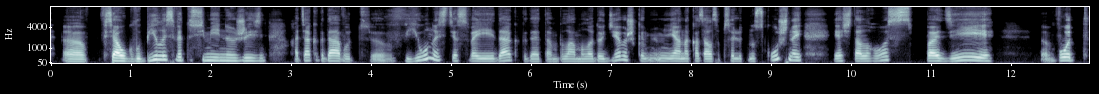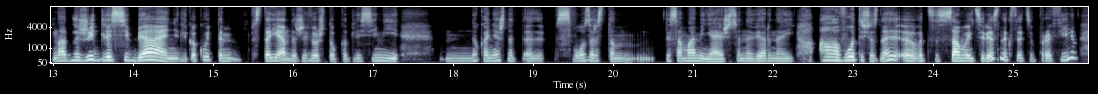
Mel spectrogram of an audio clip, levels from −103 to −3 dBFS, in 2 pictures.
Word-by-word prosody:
э, 140 -2 0 0.2
вся 180 -3 +7
углубилась 175 - +2
в - - -9
эту 210 0 -3
семейную 195 -3 -2
жизнь. 180 -1 -5 0.3
Хотя 195 0 -4
когда 170 -1 0
вот, 150 -2 -11 0.2
э, 75 -1 -9
в 75 +1 -20
юности 215 - -4
своей, 160 -2 -3
да, 180 +5 0
когда 150 -5 -10
я 145 - -8
там 145 - -12
была 150 0 -7
молодой 155 +1 -6
девушкой, 215 0 -4
мне 165 0 -5
она 160 0 -4
казалась 155 -2 -3
абсолютно 155 -1 -10
скучной, 220 - -1 0.3
я 170 0 -4
считала: 165 -2 -1
"Господи, 175 -1 +1 0.8
вот 205 0 +3 0.2
надо 195 +1 0
жить 220 +2 +2
для 215 0 +4
себя, 215 +2 +8
а 185 - +5
не 160 0 -1
для - - -14
какой-то 225 -5 -4
там" 180 +6 -5
Постоянно 190 -2 +3
живешь 175 0 -3
токо - - -9
для 170 0 -14
семьи. 175 -3 -3 0.6
Но, 165 +3 -11
конечно, 185 0 -3
эдэ 160 - -8
с - - +3
возрастом 180 - -4 0.4
ты 180 - -11
сама 175 0 +2
меняешься, 150 -2 0
наверно 160 0 -4
и. - - -14 0.3
А, 215 -1 +3
вот 220 +4 +3
еще, 180 -5 -1
знае 245 +10 +1
э, 175 -2 +3
вот 180 +2 -4
самое 180 -1 +5
интересное, 230 - +2
кстати, 180 -2 -8
про - - -2
фильм. 320 - -4
175 Hz, 150 wpm, -22 LUFS, 160-205 Hz, 0.8 s, себя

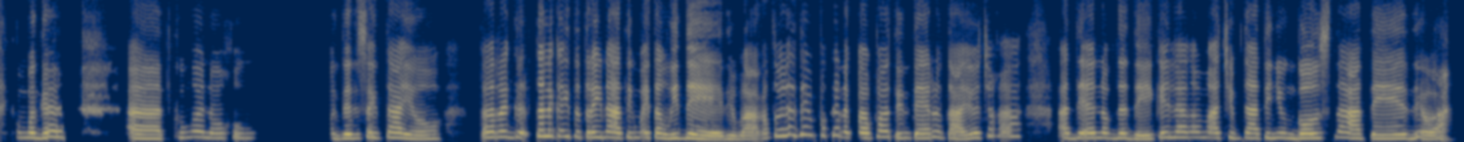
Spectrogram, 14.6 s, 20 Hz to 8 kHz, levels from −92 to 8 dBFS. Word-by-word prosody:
Kumbaga 280 0 +2 0.8
at 230 -1 +3
kung 295 +1 -10
ano 280 -4 -3
kung, 265 0 -11 0.8
magde-decide 245 +5 +1
tayo 230 -6 +1 0.4
taraga 310 -1 +1
talagang 365 -1 +3
ita-try 305 -2 0
nating 290 -1 +2
maitawid 270 -4 +1
eh, 200 -6 +5
di 210 +1 -2
ba? 200 0 +1
Katulad 370 +11 -3
din 450 -2 -5
pagka 405 +1 -7
nagpapatintero 275 -1 0
tayo 220 +6 +1
tsaka 375 +2 -7 0.4
at 270 - -1
the 270 - +4
end 280 - -7
of 260 - -9
the 265 0 +3
day 215 0 -1
kailangan 300 +1 -2
ma-achieve 275 -3 -2
natin 265 0 +1
'yung 265 -3 -4
goals 260 +2 +4
natin 240 -4 +1
di - - -4
ba? 200 0 -1
275 Hz, 145 wpm, -23 LUFS, 240-300 Hz, 0.8 s, eh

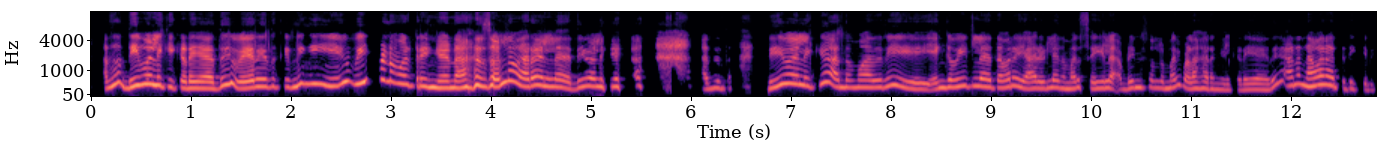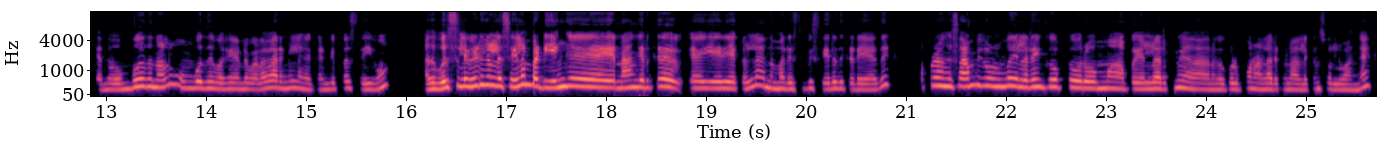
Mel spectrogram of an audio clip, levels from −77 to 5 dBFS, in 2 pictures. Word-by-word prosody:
அதுவும் 320 - +1
தீபாவளிக்கு 335 -4 +6
கெடையாது. 235 +3 +4 0.2
வேற 250 +2 +7
"எதுக்கு 275 -1 -7
நீங்க 390 0 0 0.2
ஏன் 465 +6 +2
வெயிட் 460 +4 +5
பண்ண 485 - +5
மாட்றீங்க?" 295 -8 +3 0.2
நான் 275 +5 +5
சொல்ல 420 - +5
வரேன்ல 295 -2 +4 0.2
தீபாவளிக்கு 290 0 -1 0.9
அதுதான் 225 +1 -9 0.3
தீபாவளிக்கு 365 - +2
அந்த 265 -1 -3
மாதிரி 265 +5 -1 0.4
எங்க 250 +2 -1
வீட்ல 305 -2 -1
தவிர 270 +5 -2
யார் 230 +1 -1
வீட்டிலும் 250 +2 -4
அந்த 220 -1 -4
மாதிரி 255 - -7
செய்யல. 235 +2 -2
அப்டின்னு 245 +6 -6
சொல்ற 245 -2 -8
மாதிரி 295 +4 -6
பலகாரங்கள் 210 -5 -6
கெடையாது. 190 0 -6
ஆனா, 350 +4 -3
நவராத்திரிக்கு 245 - -1
இருக்கு. 185 +2 -14
அந்த 195 - -8
9 280 +7 -1
நாளும் 315 +4 -5
9 235 0 -2
வகையான 210 0 -6
பலகாரங்கள் 240 +1 -4
நாங்க 200 -2 -9
கண்டிப்பா 210 +4 -10
செய்வோம். 205 - -7 0.4
அது 210 - +1
ஒரு 240 - +5
சில 295 -1 +2
வீடுகள்ல 330 0 +4
செய்யலாம். 320 +5 +2
பட் 295 -4 +5
எங்க 290 +4 +3 0.5
நாங்க 260 +2 0
இருக்கிற 255 +3 -3 0.5
ஏரியாக்கள்ல 230 +5 -2
அந்த 255 - -3
மாதிரி 220 -1 -4
ரெசிபி 215 +3 -12
செய்றது 225 +2 -5
கிடையாது. 195 +5 -6 0.4
அப்புறம் 325 -1 -2
நாங்க 300 -1 +2
சாமி 300 +3 +1
கும்பிடும்போது, 305 0 0
எல்லோரையும் 270 0 0
கூப்பிட்டு 275 -1 -2
வருவோமா, 235 -1 -2
அப்போ 215 +1 -10
எல்லாருக்குமே 220 +3 -3 0.3
நாங்க 195 0 -7
குடுப்போம். 205 +2 -8
"நல்லாயிருக்கு 200 -1 -7
நல்லாயிருக்குன்னு 195 +3 -10
சொல்லுவாங்க" 190 0 -8
250 Hz, 170 wpm, -22 LUFS, 220-295 Hz, 0.9 s, வேற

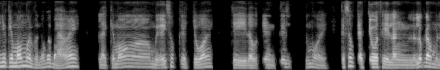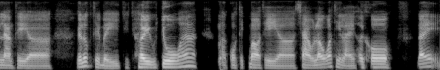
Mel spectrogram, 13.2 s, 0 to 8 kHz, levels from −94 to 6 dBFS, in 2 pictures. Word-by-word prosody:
Giống - - +2
như 170 - +4
cái 165 - +5
món 165 +3 +6
mình 170 -4 +3
vừa 115 - -4
nói 125 +3 -6
với 155 - +1
bạn 100 -9 -1
ấy, 165 +1 +2 0.3
là 110 -2 -3
cái 105 - -5
món, 145 +3 0 0.3
a, 130 - -7
mì 110 - -2
Ý 120 - +3
sốt 165 +4 -5
cà 130 - -5
chua 120 +1 +1
ấy. 145 +4 0 0.3
Thì 100 -2 -1
đầu 100 -1 0
tiên 110 -3 -4
cái 150 - -4 0.3
đúng 140 - -9
rồi, 105 -7 -7 0.2
cái - - -4
sốt 180 -2 +1
cà - - +4
chua 140 -1 +6
thì 125 -3 +2
lần 110 -2 +1
l 105 - -5
lúc 165 - +5
đầu 160 - +9
mình 125 -4 -5
làm 100 -3 +1
thì, 100 0 -3
ờ, 90 -1 -1 0.4
cái 145 - +1
lúc 180 0 +2
thì - - -3
bị 90 -2 -2
t - - -21 0.2
hơi 130 -2 +7
chua 135 -2 +5
quá, 170 +5 -1 0.3
mà - - -8
còn 110 -1 -7
thịt 105 - -14
bò 115 -2 +3
thì, 100 -2 -3
ờ, 90 0 -3
xào 105 +2 0
lâu 115 +3 +2
quá 155 - +1
thì 145 - -5
lại 95 +1 -2
hơi 125 - -2
khô, 130 -2 +2 0.4
đấy. 165 +2 +1
120 Hz, 275 wpm, -21 LUFS, 105-145 Hz, 0.4 s, đầu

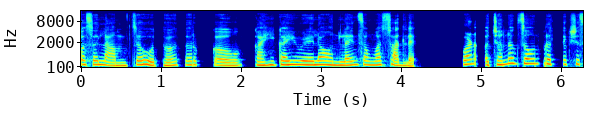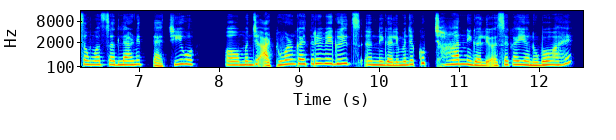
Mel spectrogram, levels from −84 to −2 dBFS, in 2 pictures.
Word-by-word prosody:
असं 250 -1 0
लांबचं 195 0 -1
होतं 210 -5 +2
तर 230 +1 -2 0.2
कळ 190 -2 0 0.2
काही-काही 230 +3 +2
वेळेला 240 -1 +4
ऑनलाईन 220 -1 +2
संवाद 235 -1 0
साधलाय. 195 -7 -1 0.6
पण 275 +3 +1
अचानक 255 +8 0
जाऊन 310 0 +2
प्रत्यक्ष 285 -2 -3
संवाद 245 -2 -1
साधला 240 -1 +1
आणि 240 +2 0
त्याची 245 - -4 0.6
अ, 225 0 +1
म्हणजे 230 +4 0
आठवण 230 +7 +1
काहीतरी 295 +1 +1
वेगळीच 310 0 +1 0.2
निघाली 220 -3 +2
म्हणजे 220 +4 +1
खूप 340 - 0
छान 270 +3 +1
निघाली, 215 -6 +2
असं 200 +4 -1
काही 245 -1 +3
अनुभव 220 +2 +4
आहे? 300 - -3
240 Hz, 155 wpm, -23 LUFS, 215-265 Hz, 0.6 s, वेळेला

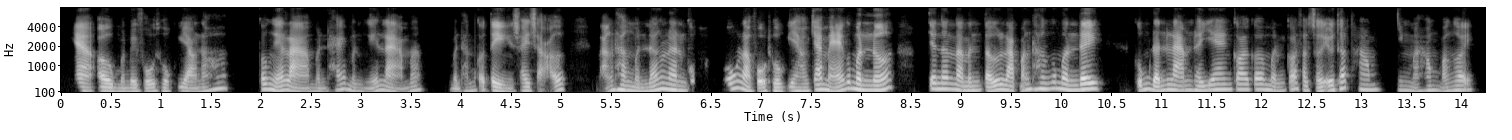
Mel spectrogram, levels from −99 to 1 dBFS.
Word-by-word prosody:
nha, 135 -2 +4
ừ, 130 -1 +3
mình 115 -1 -6
bị 115 - 0
phụ 120 +2 -2
thuộc 120 -2 -6
vào 115 -4 -1
nó, 170 - -5 0.3
có 185 - 0
nghĩa 160 -5 +2
là 110 -9 +2
mình 110 -1 -9
thấy 180 +4 -4
mình 125 -9 -6
nghỉ 110 +4 -6
làm 125 -9 -1
á, 145 - -5 0.3
mình 100 - -7
hổng 125 +4 -9
có - - -3
tiền 115 -7 +2
xoay 135 +3 -2
sở, 160 +6 -3 0.4
bản 160 - -4
thân 170 -4 +2
mình 125 -2 -2
lớn 155 +8 +2
lên 170 -6 +2
cũng 160 - -11 0.3
muốn 205 +5 0
là 175 -9 +3
phụ - - +2
thuộc 130 0 +1
vào 130 -2 -1
cha 180 +6 +3
mẹ 155 -7 +4
của 220 - 0
mình 180 -5 +4
nữa. 175 +9 +4 0.3
Cho 200 - +1
nên 200 -1 +2
là 165 - +4
mình 150 +2 -1
tự 145 +5 +4
lập 160 -4 +3
bản 185 - -1
thân 200 +1 0
của 215 - -2
mình 180 -5 +3
đi, 200 +2 +8 0.3
cũng 195 - -1
định 155 +3 +3
làm 160 -1 +2
thời 150 -1 0
gian 185 +2 +1
coi 185 0 +1
coi 185 0 +1
mình 140 -6 -3
có - - -2
thực 155 -1 -6
sự 125 - -1
yêu 155 +3 +2
thích 220 +4 -1
hông. 175 -1 -3 0.2
Nhưng 155 -1 -8
mà 120 - -7
hông 155 +4 -6
bạn 125 +4 -6
ơi, 160 +1 -1
155 Hz, 290 wpm, -23 LUFS, 130-180 Hz, 0.4 s, đi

